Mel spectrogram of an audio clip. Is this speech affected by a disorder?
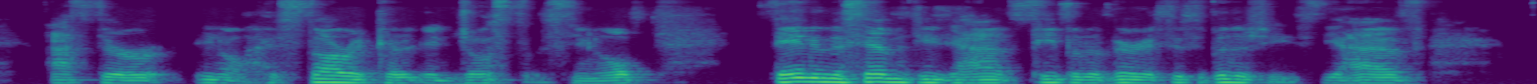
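Yes: cleft lip and palate; cleft lip and palate present from birth; undergoing orthodontic treatment for aesthetics, jaw surgery coming up shortly, rhinoplasty likely.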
